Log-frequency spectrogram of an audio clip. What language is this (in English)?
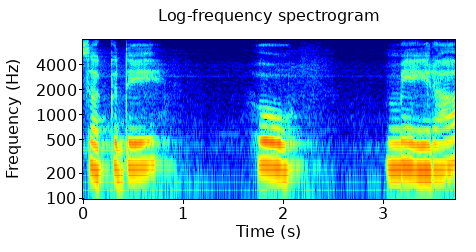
Punjabi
